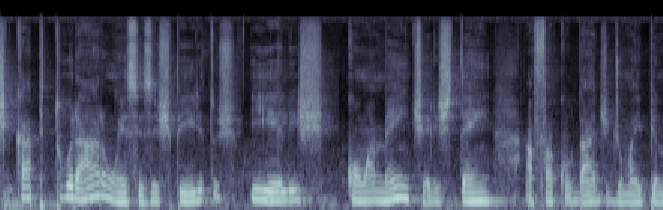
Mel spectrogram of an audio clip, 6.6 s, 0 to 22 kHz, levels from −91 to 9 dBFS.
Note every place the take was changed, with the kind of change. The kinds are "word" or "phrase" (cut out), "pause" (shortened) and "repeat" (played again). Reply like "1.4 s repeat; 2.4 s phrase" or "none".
2.4 s pause; 3.4 s pause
